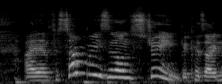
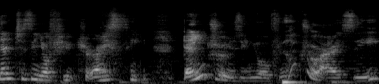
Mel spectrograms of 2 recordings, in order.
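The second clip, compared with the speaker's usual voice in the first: bad put-on wise sage creature voice; 5 semitones lower than usual. A speaker who admits they can't do voices tries a terrible Yoda impression. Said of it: "That was a terrible Yoda".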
